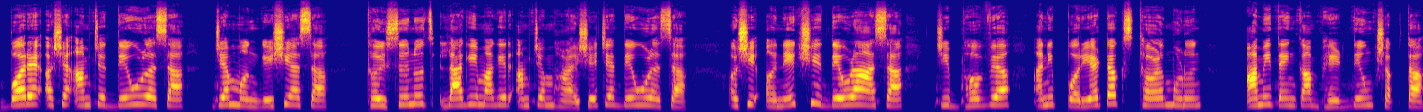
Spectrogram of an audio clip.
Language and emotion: Goan Konkani, neutral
